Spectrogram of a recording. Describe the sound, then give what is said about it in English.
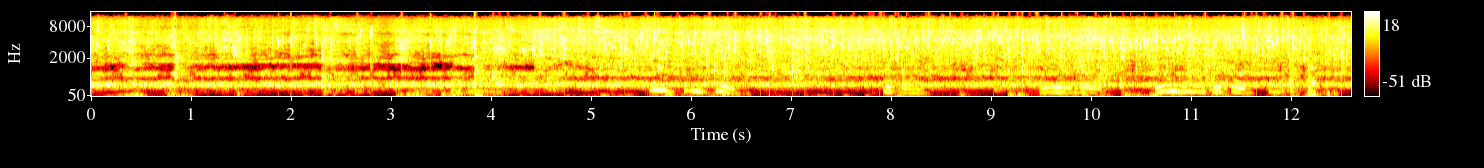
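Hash browns sizzle and crackle in a pan as they fry, with a dense steady hiss and the occasional scrape of a quick stir, while a person talks over the cooking. “check on the hash browns again, which are starting to smell good. And I'm just going to do a quick stir.”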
